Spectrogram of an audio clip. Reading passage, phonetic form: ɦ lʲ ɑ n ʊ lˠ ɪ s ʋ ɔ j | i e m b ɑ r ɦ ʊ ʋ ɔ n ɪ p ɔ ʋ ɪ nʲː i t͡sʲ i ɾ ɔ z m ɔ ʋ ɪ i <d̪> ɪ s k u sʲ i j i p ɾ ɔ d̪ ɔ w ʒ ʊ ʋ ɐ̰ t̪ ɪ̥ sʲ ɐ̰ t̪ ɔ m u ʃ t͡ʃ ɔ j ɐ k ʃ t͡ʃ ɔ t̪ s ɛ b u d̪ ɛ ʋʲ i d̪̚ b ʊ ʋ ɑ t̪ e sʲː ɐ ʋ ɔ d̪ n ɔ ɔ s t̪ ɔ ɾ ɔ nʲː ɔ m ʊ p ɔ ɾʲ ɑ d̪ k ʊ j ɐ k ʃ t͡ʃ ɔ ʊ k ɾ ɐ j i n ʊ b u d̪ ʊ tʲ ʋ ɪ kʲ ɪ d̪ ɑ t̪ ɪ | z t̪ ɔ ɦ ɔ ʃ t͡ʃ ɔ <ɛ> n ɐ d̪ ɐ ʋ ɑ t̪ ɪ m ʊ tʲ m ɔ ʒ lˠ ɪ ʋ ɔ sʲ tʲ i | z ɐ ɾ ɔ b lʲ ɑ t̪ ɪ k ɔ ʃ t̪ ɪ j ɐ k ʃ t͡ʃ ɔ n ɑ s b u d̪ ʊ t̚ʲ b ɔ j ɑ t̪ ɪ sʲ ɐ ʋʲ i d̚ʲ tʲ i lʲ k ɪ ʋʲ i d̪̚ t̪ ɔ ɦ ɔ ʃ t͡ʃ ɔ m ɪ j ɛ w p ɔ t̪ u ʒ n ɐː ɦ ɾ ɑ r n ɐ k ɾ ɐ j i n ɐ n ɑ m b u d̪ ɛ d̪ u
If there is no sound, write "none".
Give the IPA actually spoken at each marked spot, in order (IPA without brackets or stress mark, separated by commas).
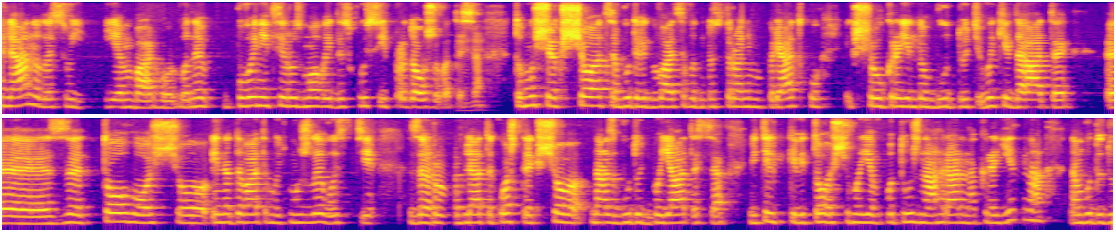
d̪, i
